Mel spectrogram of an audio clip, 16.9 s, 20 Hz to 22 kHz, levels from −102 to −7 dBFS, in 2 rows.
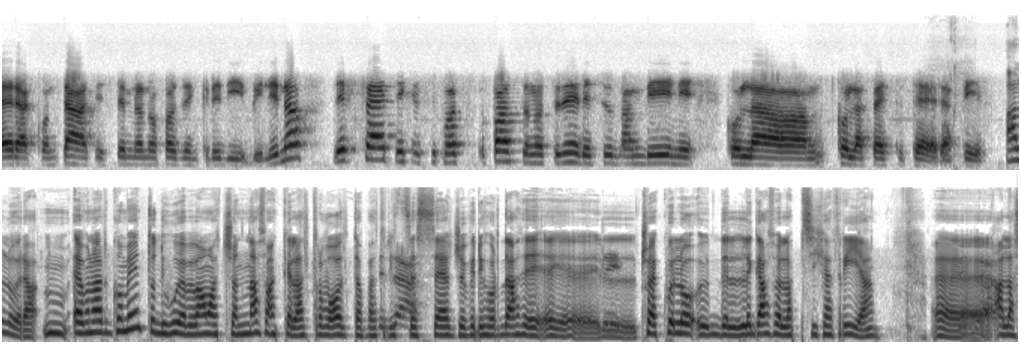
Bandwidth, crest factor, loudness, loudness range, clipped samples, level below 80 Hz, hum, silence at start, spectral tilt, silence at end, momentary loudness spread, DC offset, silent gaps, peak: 15.5 kHz; 18 dB; -23 LUFS; 3 LU; under 0.1%; -64 dBFS; none; 0 s; -4 dB/octave; 0 s; 9 LU; under 0.1%; none; -4 dBFS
